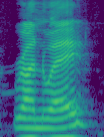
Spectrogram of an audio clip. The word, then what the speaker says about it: RNWY: Anyway, this episode is, again, sponsored by Runway, RNWAY, no vowels. Mm-hmm. And you could pronounce it N-ray.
